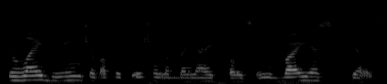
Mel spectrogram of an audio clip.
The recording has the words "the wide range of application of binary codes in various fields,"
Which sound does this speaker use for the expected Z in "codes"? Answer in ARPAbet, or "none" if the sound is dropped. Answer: S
